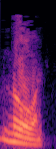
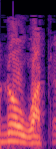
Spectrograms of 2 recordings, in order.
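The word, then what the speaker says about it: Nowak: la W alemana es una V. El profesor Novak, austríaco, acá le decimos Novak.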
